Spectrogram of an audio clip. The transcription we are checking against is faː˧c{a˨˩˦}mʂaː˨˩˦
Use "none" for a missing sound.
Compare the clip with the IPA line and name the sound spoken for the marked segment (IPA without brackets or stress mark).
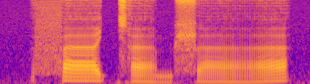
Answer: a˨˩˨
